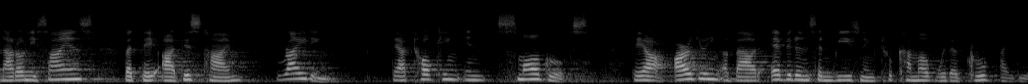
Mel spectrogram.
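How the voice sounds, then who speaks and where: A woman with a medium pitch speaks in a somewhat breathy voice. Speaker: professor. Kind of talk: keynote lecture. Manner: halting, repeats words.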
